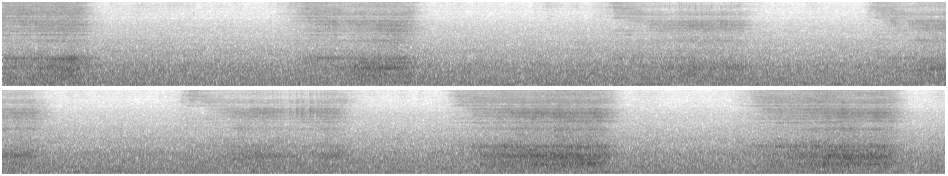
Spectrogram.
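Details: Loud, rough, rattling snores repeating through sleep, roughly six breaths in the span, each a noisy rasp on breathing in, sleeper not waking; very loud snoring.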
